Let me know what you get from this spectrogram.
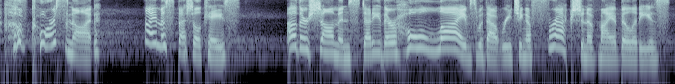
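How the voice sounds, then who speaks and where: A woman's voice: sits high, very animated, a little slow, fairly bright tone, big-room sound, full character voice. An actress playing a proud, powerful elderly shaman granny in a video game, haughty and world-weary. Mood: smug, amused. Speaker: game character. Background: music.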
